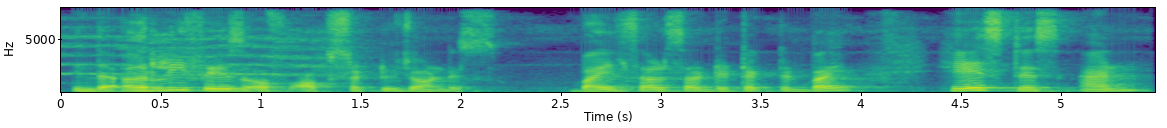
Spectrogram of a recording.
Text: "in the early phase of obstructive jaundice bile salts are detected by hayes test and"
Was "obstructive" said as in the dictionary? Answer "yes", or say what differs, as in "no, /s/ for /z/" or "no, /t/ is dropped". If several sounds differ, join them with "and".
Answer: yes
